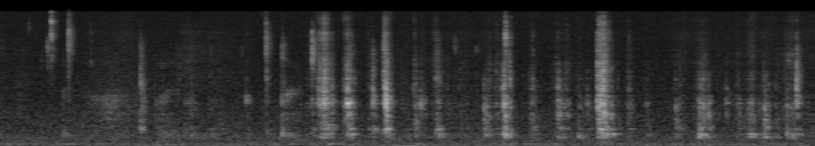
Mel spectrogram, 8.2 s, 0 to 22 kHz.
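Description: Faint, irregular clicks and light taps of small metal hardware being handled: M5 bolts and a hex key worked into a metal bracket on the CNC's aluminium gantry.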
